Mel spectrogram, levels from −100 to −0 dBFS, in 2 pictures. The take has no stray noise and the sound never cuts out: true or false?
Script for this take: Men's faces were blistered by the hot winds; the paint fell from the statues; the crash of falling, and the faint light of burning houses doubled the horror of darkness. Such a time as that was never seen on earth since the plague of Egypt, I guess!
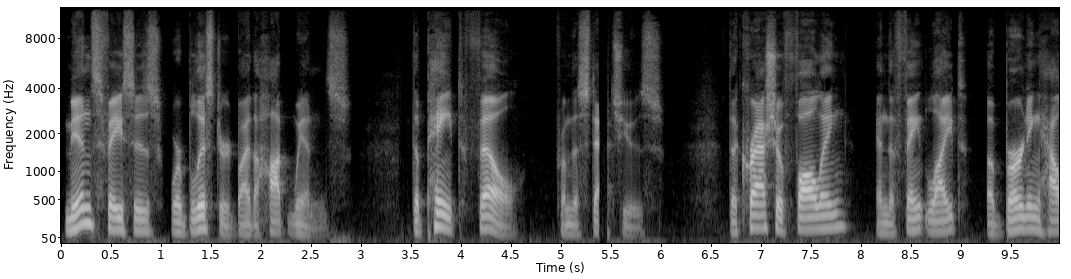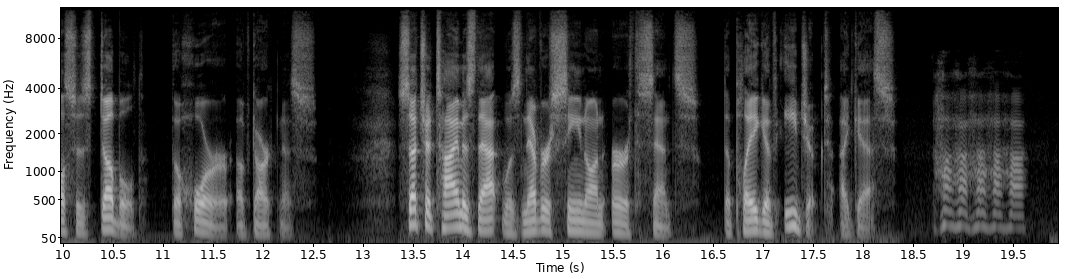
false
